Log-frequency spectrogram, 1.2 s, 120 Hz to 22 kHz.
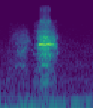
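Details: Juvenile Eurasian eagle-owl, excited, Eifel, 21 June 2020. A soft wheezy hiss leads into one loud, grating, drawn-out rasp of begging.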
